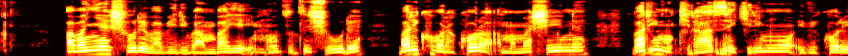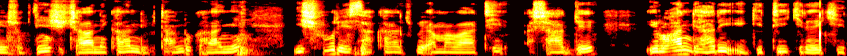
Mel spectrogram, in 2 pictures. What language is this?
Rundi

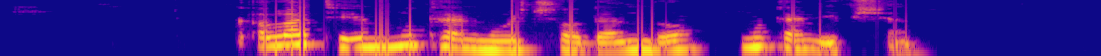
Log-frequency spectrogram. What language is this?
Laz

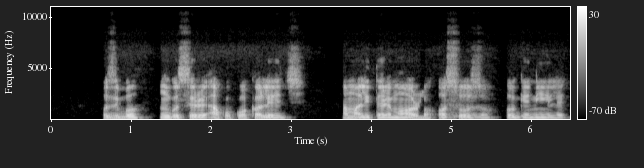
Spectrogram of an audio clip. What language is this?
Igbo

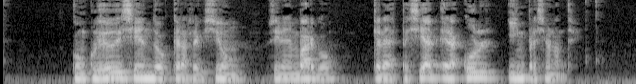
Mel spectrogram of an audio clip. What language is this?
Spanish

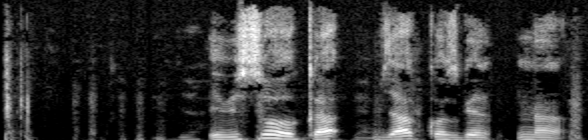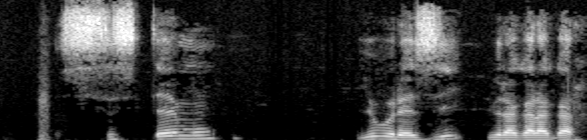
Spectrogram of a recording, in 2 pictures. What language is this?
Kinyarwanda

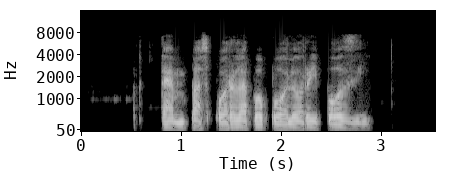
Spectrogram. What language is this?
Esperanto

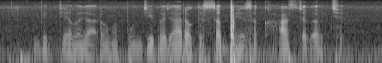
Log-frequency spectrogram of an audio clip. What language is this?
Maithili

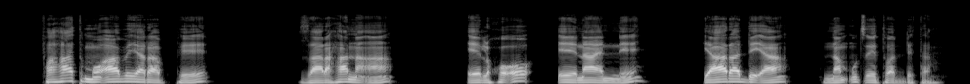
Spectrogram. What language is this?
Gofa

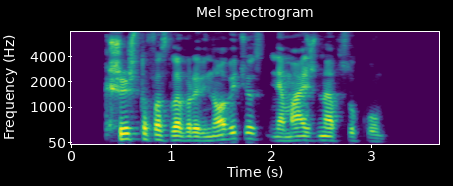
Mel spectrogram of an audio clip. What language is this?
Lithuanian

